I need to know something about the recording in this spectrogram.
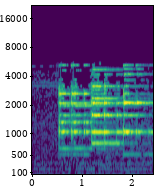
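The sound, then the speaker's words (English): A BlackBerry phone alarm ringtone called Alarm Antelope chimes in a quick, bright, bell-like pattern of repeating high tones, starting abruptly and staying fairly loud over a faint low hum. “It's called Alarm Antelope. And I guess I'm told that it's what wakes up everybody in the morning if you have a BlackBerry phone.”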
